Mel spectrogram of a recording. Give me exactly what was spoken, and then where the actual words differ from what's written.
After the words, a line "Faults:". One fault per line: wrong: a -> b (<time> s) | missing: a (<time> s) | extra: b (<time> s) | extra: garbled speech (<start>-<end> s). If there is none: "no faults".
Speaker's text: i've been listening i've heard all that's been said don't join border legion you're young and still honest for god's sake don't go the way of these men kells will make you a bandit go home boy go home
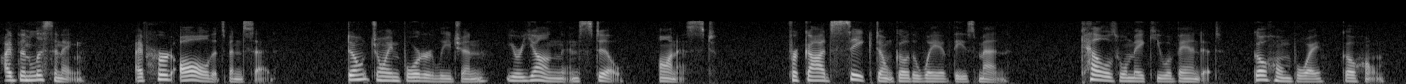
i've been listening i've heard all that's been said don't join border legion you're young and still honest for god's sake don't go the way of these men kells will make you a bandit go home boy go home
Faults:
no faults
